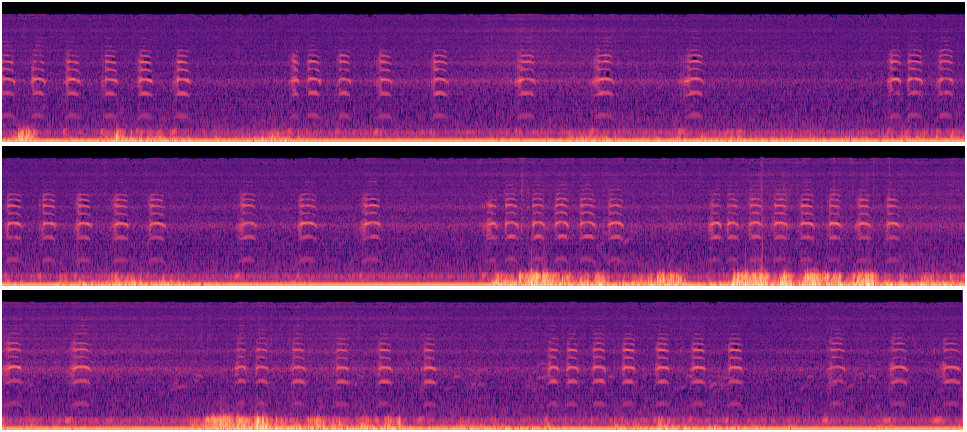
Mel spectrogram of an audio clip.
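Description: Canada geese honking: short honks repeated in quick runs, with pauses between the runs. Under them a low rumble that grows louder about fifteen seconds in and again around twenty-two seconds.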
